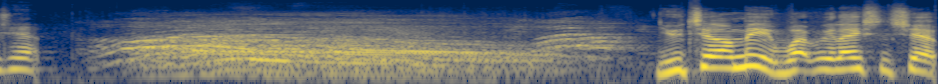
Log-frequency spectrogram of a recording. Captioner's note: audience exclaiming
